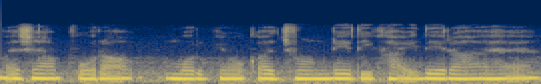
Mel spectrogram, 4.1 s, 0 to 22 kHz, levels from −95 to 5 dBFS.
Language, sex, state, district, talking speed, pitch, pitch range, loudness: Hindi, female, Bihar, Vaishali, 160 wpm, 185 Hz, 185-190 Hz, -9 LUFS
